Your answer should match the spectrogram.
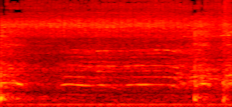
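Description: Police van engine running as the van pulls slowly away, a steady low rumble. Crowd voices run through it, and there is a thump near the start and another near the end.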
